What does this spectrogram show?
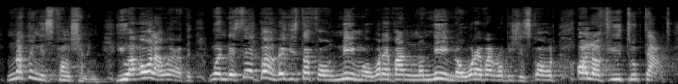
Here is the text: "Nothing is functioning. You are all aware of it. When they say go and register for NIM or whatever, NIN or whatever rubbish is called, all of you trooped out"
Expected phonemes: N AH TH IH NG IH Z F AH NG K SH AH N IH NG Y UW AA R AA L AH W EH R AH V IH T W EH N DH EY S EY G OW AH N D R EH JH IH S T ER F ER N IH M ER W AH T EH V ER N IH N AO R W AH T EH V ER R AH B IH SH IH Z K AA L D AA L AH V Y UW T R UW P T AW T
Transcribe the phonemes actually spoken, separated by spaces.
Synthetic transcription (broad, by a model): N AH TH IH NG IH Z F AH NG K SH AH N IH NG Y UW AA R AA L AH W EH R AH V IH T W EH N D EY S EY G OW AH N R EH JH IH S T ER F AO N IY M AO W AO T EH V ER N IH N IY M W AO T EH V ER R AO B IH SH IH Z K AA L D AA L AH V Y UW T R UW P T AW T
